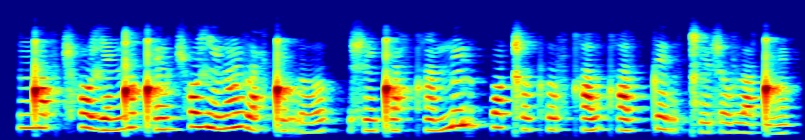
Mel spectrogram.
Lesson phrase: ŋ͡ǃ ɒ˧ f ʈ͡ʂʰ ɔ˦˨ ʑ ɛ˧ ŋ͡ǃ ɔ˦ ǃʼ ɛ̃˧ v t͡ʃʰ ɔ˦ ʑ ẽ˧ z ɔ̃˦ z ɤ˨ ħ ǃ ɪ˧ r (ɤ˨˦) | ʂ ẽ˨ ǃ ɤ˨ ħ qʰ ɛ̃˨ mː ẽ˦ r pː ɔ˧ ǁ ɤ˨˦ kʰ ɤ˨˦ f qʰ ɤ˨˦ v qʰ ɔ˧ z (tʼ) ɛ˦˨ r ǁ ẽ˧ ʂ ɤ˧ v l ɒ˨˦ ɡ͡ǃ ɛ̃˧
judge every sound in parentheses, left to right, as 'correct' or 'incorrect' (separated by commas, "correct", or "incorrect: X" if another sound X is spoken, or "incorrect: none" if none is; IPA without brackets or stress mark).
correct, incorrect: tː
